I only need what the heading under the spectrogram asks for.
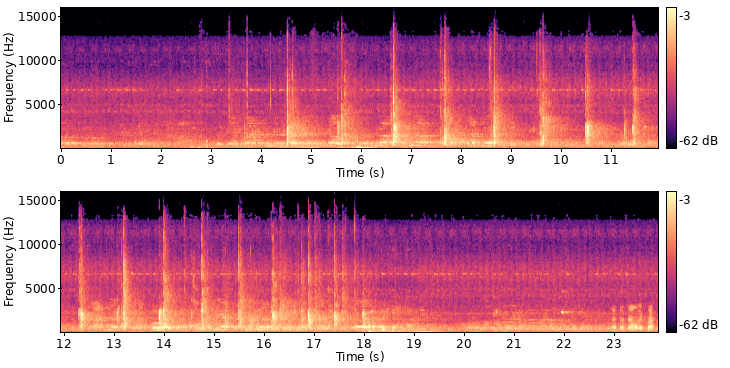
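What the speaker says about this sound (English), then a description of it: "I thought that all that clapping was for me coming in." Spectators at a cross-country race clap in short, sharp bursts, repeated bouts of applause rising and falling at a distance while voices talk over the scene.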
